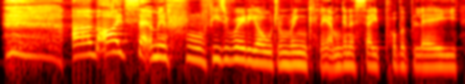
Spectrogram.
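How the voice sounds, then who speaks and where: A woman's voice: medium pitch, normal speed, fairly bright tone. A British woman co-hosting a podcast in casual, cheeky, gossipy banter. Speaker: podcast co-host.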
